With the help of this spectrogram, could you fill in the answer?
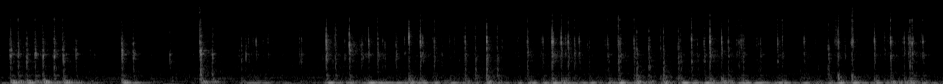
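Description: Two hands type rapidly with their fingertips on a full-size RGB mechanical keyboard with plastic keycaps. Quick, bright, clacky key presses come in dense bursts, with a brief lull near the three-second mark, over a steady low hum.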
